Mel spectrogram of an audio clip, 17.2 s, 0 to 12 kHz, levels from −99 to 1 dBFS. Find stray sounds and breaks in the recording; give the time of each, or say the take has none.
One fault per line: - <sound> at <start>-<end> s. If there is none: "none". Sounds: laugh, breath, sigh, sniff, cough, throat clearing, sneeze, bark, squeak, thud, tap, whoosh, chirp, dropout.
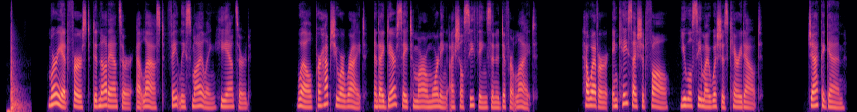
- thud at 0.1-0.6 s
